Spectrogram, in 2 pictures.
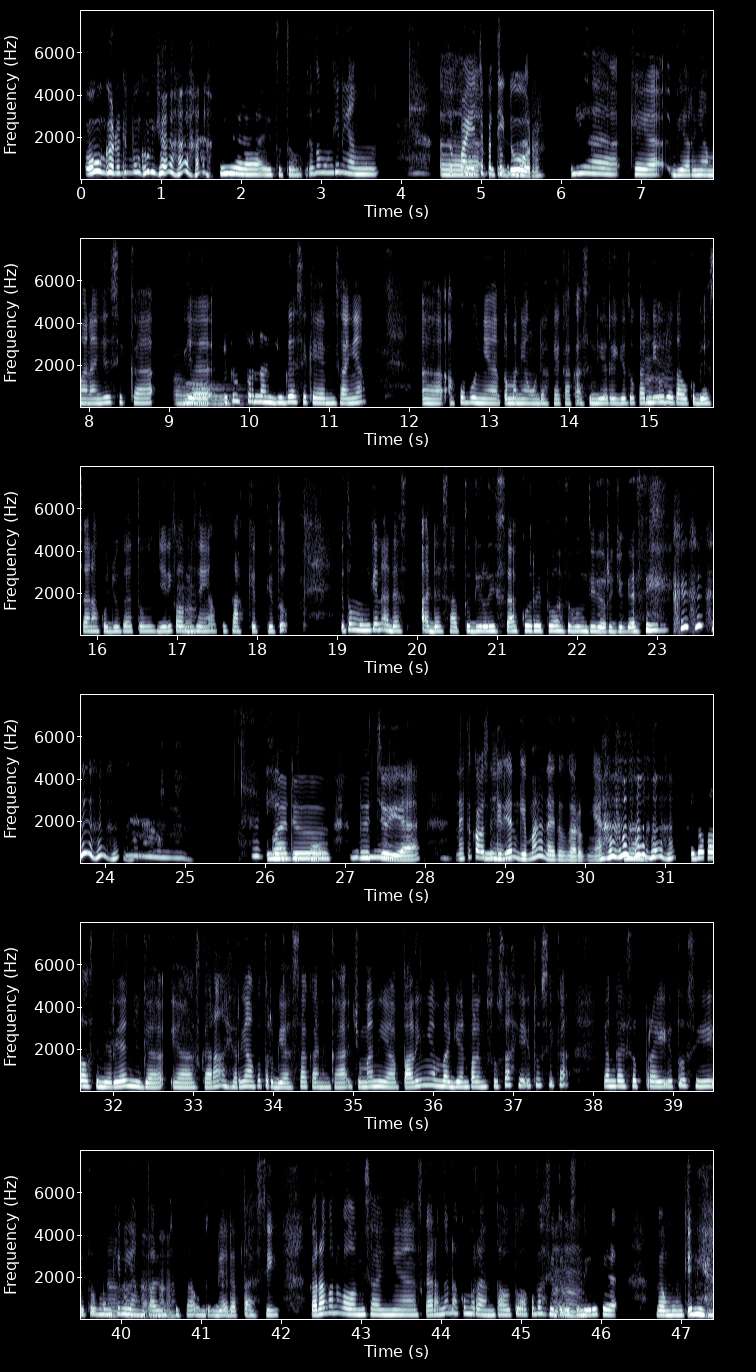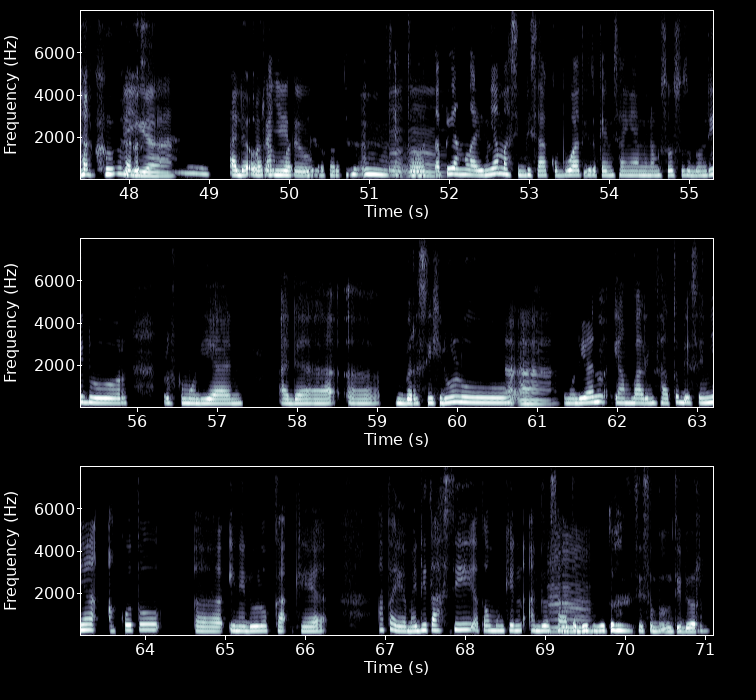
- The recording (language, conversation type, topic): Indonesian, podcast, Apakah ada ritual khusus sebelum tidur di rumah kalian yang selalu dilakukan?
- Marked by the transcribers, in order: laughing while speaking: "garukin punggungnya"; chuckle; tapping; drawn out: "Oh"; laughing while speaking: "sih"; chuckle; other background noise; chuckle; laughing while speaking: "ya aku"; laugh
